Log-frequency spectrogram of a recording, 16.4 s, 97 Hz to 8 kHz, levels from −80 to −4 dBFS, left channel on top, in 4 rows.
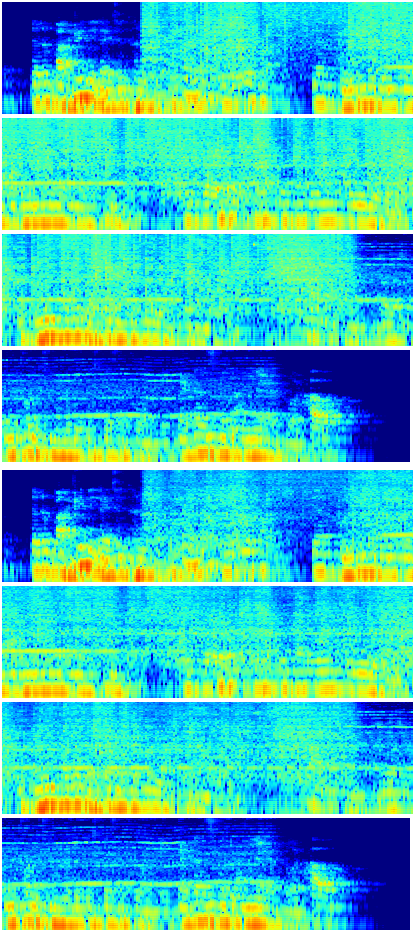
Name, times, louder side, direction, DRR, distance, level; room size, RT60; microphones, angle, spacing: voice 1, 0.3-2.6 3.1-5.3 5.9-10.5 11.6-15.3, right 1 dB, 40° right, -2 dB, 0.8 m, -31 dB
sound 1, 1.4-11.7, left 4 dB, 90° left, 0.6 m, -32 dB
voice 2, 2.4-2.8 6.0-6.5 11.2-11.6 11.9-12.6 14.6-14.9 15.3-15.6, left 1 dB, 65° left, -2 dB, 0.9 m, -38 dB
sound 2, 3.7-15.1, right 2 dB, 80° right, 0.6 m, -42 dB
2.9 x 2.1 x 3.6 m, 0.72 s
head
